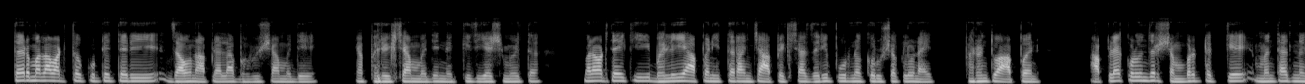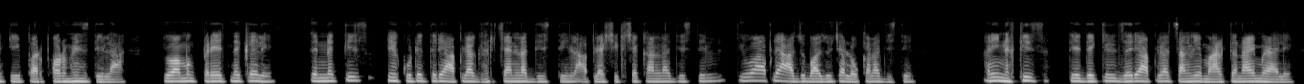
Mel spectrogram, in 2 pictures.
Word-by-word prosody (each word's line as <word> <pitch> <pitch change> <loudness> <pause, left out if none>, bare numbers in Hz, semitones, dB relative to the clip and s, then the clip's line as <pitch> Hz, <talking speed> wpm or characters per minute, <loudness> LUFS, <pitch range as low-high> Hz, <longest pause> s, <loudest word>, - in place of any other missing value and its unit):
तर 180 +1 +5
मला 180 -1 +5
वाटतं 165 -1 +2
कुठेतरी 155 0 0 0.2
जाऊन 135 0 +5
आपल्याला 130 +1 +1
भविष्यामध्ये 125 0 -3 0.5
या 135 - 0
परीक्षांमध्ये 130 0 +1
नक्कीच 130 +1 -4
यश 130 0 0
मिळतं. 130 +1 -3 0.5
मला 165 +1 +5
वाटत, 170 -1 +2 0.2
की 165 -3 -2
भलेही 150 +4 +3
आपण 145 0 +3
इतरांच्या 140 -1 +2
अपेक्षा 135 +1 -1
जरी 135 +3 -1
पूर्ण 140 -2 0
करू 140 -1 +1
शकलो 135 +1 -1
नाहीत, 120 -1 -1 0.4
परंतु 140 +1 +1
आपण 125 +2 +4 0.6
आपल्याकडून 170 +2 +1
जर 180 - +2
100% 150 +3 0
म्हणतात 140 +2 0
ना, 145 -1 0
की 135 -1 -1
परफॉर्मन्स 130 +1 +2
दिला 120 -2 -1 0.4
किंवा 140 -1 +5
मग 150 +1 +2
प्रयत्न 145 +1 +2
केले, 150 -5 +1 0.4
तर 155 - +4
नक्कीच 160 +3 -1 0.2
ते 165 - +4
कुठेतरी 150 0 -1
आपल्या 140 +1 +2
घरच्यांना 135 +2 0
दिसतील, 130 +1 -5
आपल्या 130 0 -1
शिक्षकांना 130 +2 -3
दिसतील 145 +3 -7 0.2
किंवा 170 -1 -1
आपल्या 170 -1 +1
आजूबाजूच्या 130 +1 +1
लोकांना 130 +2 -1
दिसतील. 120 +2 -8 0.7
आणि 170 +2 +3
नक्कीच 160 +1 +1 0.3
ते 150 -1 +2
देखील 145 +2 0
जरी 140 +2 +1
आपल्याला 145 +1 +2
चांगले 135 +2 +2
मार्क 120 +3 +1
नाही 135 +1 +4
मिळाले 120 -2 +1
135 Hz, 145 wpm, -22 LUFS, 130-150 Hz, 0.7 s, तर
